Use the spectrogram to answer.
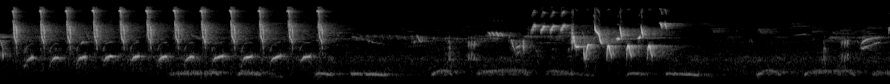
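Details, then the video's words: A flycatcher (sikatan londo) in wild forest repeats loud, sharp chirps in a steady run, then breaks into a buzzy trilled flourish, while low soft coos from another bird continue below. "kicauan Sikatan Londo Dialam Hutan Liar"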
